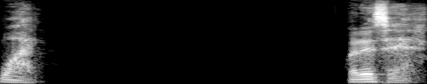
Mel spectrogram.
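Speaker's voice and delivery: whispered voice. A player speaks as their character, peering toward a crib from afar, whispering. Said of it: "I'm gonna whisper".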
